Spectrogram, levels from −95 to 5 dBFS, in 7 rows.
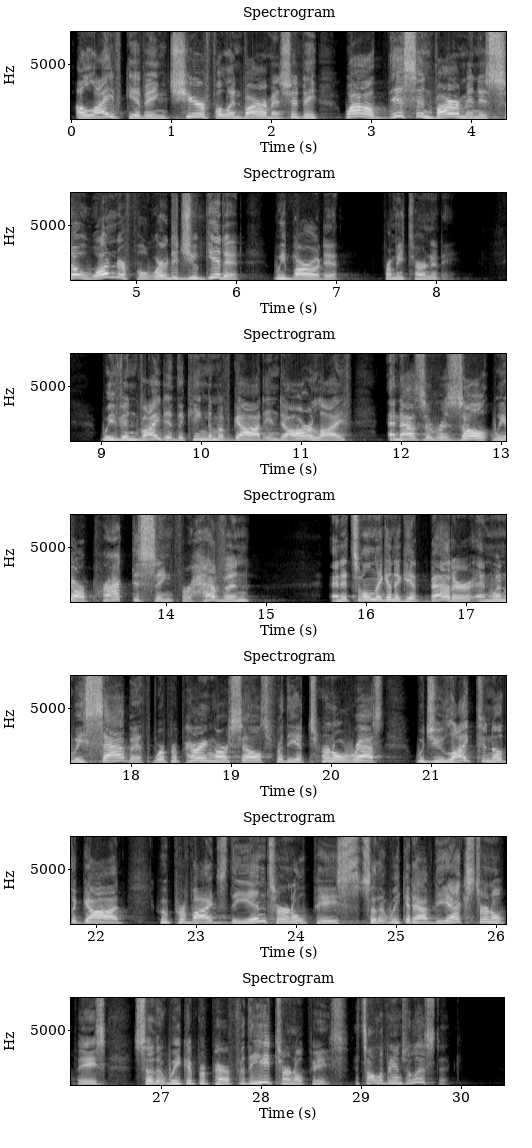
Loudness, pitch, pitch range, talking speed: -19 LUFS, 210 Hz, 185-235 Hz, 180 wpm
